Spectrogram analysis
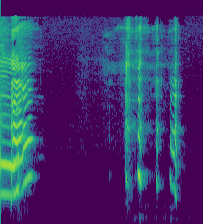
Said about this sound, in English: But is that my cat? Oh, no!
